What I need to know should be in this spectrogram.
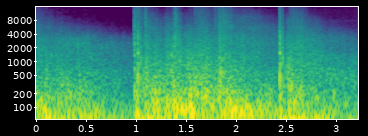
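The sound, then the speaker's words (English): Booms from a ferocious Turkish artillery barrage at Gallipoli: two heavy blasts with crackling bursts stand out over a constant low rumble, the second arriving about a second and a half after the first. “After killing Abdul, the Turks spotted their position and sent over a ferocious artillery barrage”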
